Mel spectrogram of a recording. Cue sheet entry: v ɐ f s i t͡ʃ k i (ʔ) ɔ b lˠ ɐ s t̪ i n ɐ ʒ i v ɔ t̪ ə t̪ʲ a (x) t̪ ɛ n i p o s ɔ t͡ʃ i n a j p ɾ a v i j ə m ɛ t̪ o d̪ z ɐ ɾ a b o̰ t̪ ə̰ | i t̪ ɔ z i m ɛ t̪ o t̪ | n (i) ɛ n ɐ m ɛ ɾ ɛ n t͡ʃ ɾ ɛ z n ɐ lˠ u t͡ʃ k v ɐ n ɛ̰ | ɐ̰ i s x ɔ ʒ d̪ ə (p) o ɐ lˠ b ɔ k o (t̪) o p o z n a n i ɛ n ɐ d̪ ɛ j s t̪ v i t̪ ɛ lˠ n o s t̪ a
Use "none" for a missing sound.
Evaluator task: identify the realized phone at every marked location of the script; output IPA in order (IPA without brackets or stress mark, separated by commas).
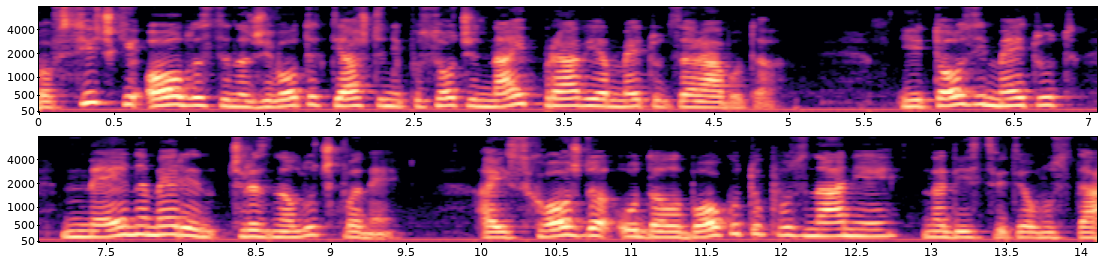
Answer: ʔ, ʃ, ɛ, ʔ, t̪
